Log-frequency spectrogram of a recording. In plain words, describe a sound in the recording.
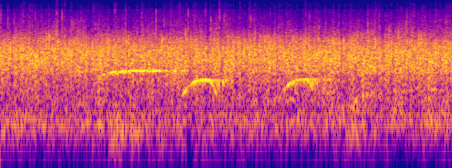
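Young performers' voices carry faintly across a large hall.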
